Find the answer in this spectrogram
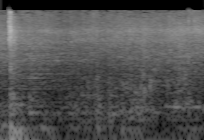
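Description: A sharp knock at the start as the PVC ball valve is handled, then a steady hiss of water running through the valve and hose into a plastic tank.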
